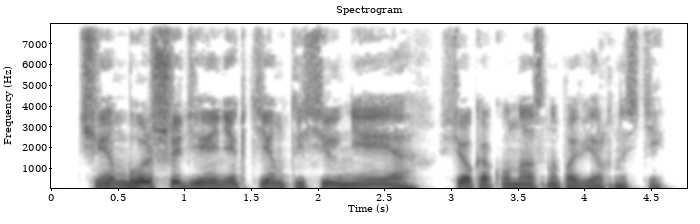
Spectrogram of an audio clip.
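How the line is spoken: Sorrowful sigh. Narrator (Russian): горестно вздохнул Черный

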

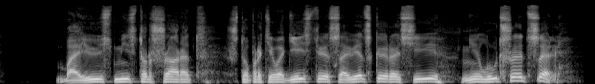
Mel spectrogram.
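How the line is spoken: Grumbling. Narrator (Russian): проворчал Дэвид

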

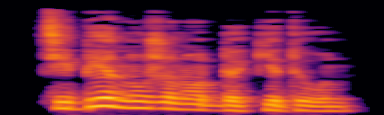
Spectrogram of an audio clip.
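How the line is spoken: Quiet. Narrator (Russian): тихо сказала я

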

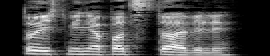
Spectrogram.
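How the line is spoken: Howling wail. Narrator (Russian): Взвыла

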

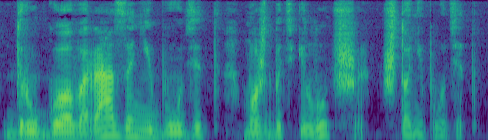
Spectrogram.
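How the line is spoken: Gloomy and solemn. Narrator (Russian): говорит мрачно и торжественно

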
